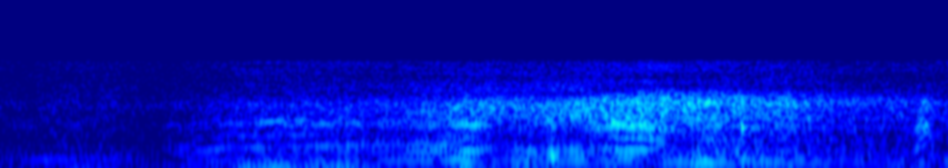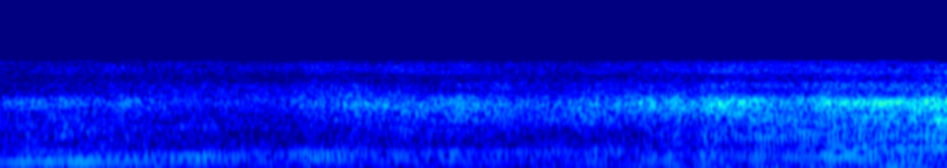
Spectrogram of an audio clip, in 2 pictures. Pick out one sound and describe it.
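A car engine revs loudly as a car approaches down the track.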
